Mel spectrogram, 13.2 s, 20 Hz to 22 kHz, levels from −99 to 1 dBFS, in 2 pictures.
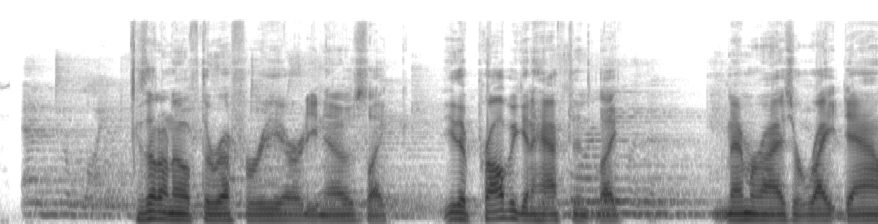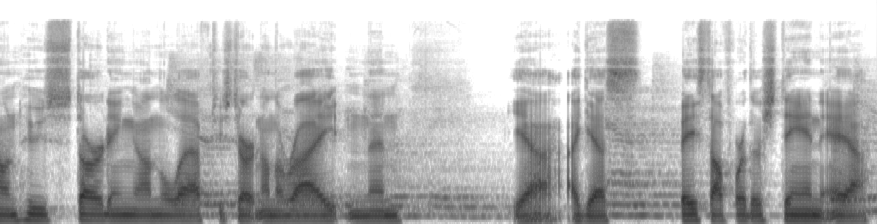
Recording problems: voice in the background; noticeable; throughout; 15 dB below the speech

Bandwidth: 14.5 kHz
